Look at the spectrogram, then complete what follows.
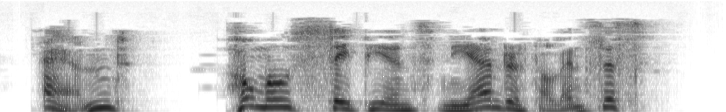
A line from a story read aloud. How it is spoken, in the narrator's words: Miss Fellows said in a crisp tone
